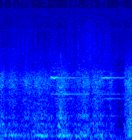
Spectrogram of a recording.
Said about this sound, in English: Train is stopping for the switch.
